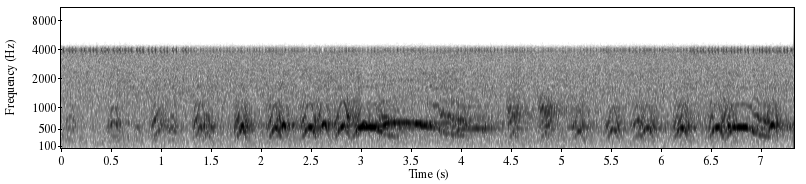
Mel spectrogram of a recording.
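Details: Several barred owls in a noisy bout of hooting, described as jungle noises: overlapping, wavering mid-pitched hoots and cackles tumbling over one another, with some hoots sliding down at the ends, under a steady background hiss.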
